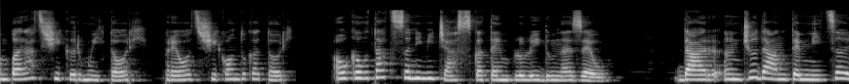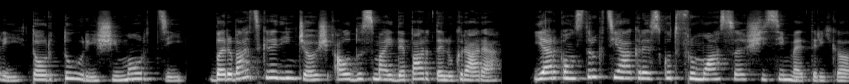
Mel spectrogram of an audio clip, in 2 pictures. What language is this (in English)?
Romanian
